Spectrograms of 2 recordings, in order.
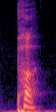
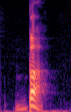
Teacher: my mouth is doing the same thing the difference is all in my vocal chords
